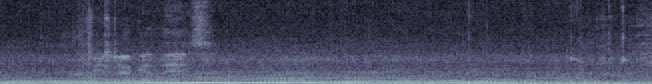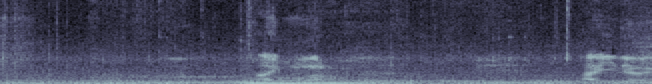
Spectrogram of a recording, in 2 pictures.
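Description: Lotus Exige engine heard from inside the cabin while driving, its note holding steady and then easing down. About five and a half seconds in the note steps up in pitch and gets louder.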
